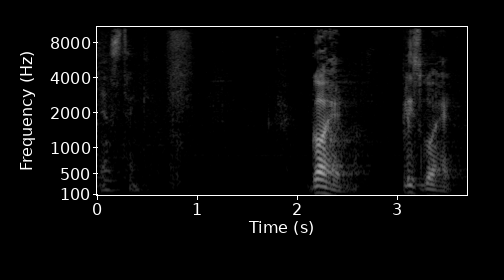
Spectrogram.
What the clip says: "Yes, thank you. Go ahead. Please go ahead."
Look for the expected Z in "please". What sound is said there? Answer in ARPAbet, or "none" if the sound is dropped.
S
